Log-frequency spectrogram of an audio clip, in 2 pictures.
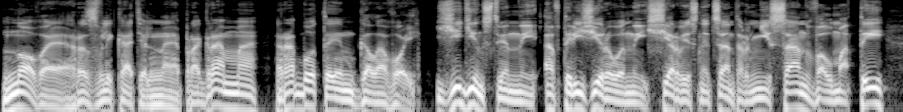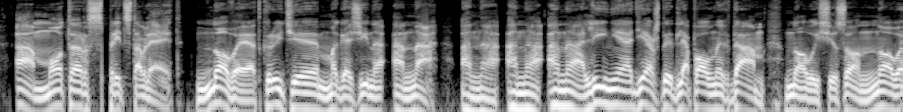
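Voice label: Russian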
